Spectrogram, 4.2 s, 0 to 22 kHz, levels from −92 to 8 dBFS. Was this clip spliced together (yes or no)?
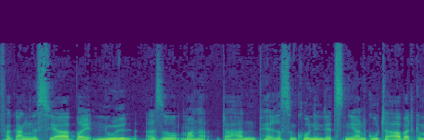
no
